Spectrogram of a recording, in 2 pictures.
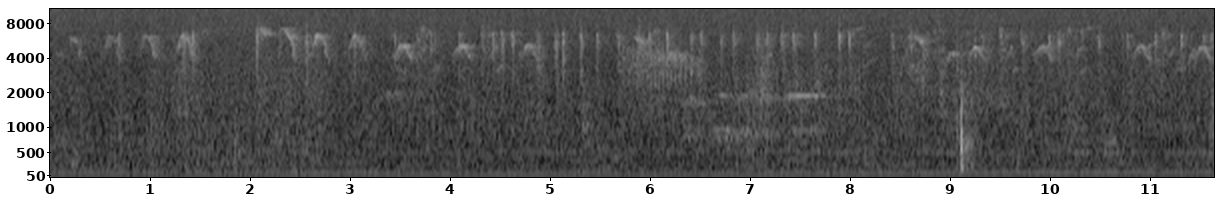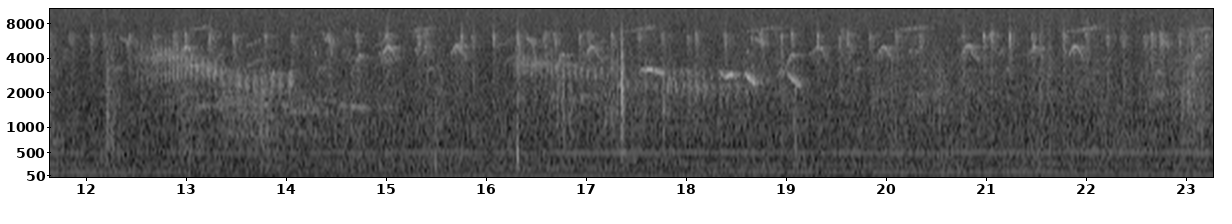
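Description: Birds chirping throughout, many short high chirps with a few longer warbling phrases in between, under a faint steady hum. A single sharp click about nine seconds in.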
